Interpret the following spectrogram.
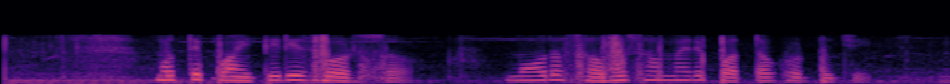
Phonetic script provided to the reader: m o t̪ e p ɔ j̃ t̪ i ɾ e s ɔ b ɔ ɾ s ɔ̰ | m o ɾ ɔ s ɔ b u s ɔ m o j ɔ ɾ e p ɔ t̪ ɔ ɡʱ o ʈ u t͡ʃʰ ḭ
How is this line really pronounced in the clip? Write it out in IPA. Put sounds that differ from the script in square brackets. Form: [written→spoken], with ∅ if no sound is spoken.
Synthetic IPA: m o t̪ e p ɔ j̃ t̪ i ɾ [e→i] s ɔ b ɔ ɾ s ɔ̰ | m o ɾ ɔ s ɔ b u s ɔ m [o→ɔ] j ɔ ɾ e p ɔ t̪ ɔ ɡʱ o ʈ u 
